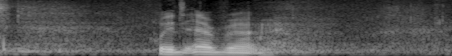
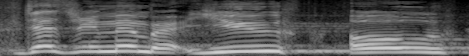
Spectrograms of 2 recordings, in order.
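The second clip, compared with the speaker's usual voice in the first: higher, slowing into a pointed reminder; gentle but forceful reminder; 7 semitones higher than usual. Retold or imitated. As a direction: drag out a playful, insistent reminder. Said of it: "this gentle but forceful reminder".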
